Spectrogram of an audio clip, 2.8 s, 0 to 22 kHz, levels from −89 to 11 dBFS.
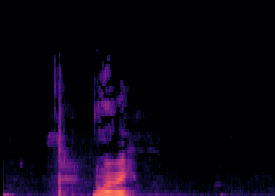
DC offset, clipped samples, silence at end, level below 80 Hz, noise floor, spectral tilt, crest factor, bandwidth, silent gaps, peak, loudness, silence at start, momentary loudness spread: under 0.1%; under 0.1%; 1.45 s; -76 dBFS; -73 dBFS; -6 dB/octave; 22 dB; 15 kHz; none; -6 dBFS; -22 LUFS; 0.05 s; 22 LU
